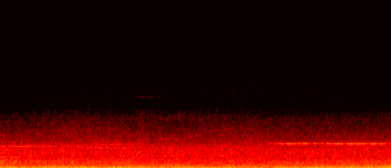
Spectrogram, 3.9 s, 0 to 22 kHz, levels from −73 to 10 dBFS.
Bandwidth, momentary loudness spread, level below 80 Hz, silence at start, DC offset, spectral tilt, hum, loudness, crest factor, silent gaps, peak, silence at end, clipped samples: 8.6 kHz; 2 LU; -30 dBFS; 0 s; under 0.1%; -6.5 dB/octave; none; -26 LUFS; 12 dB; none; -12 dBFS; 0 s; under 0.1%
